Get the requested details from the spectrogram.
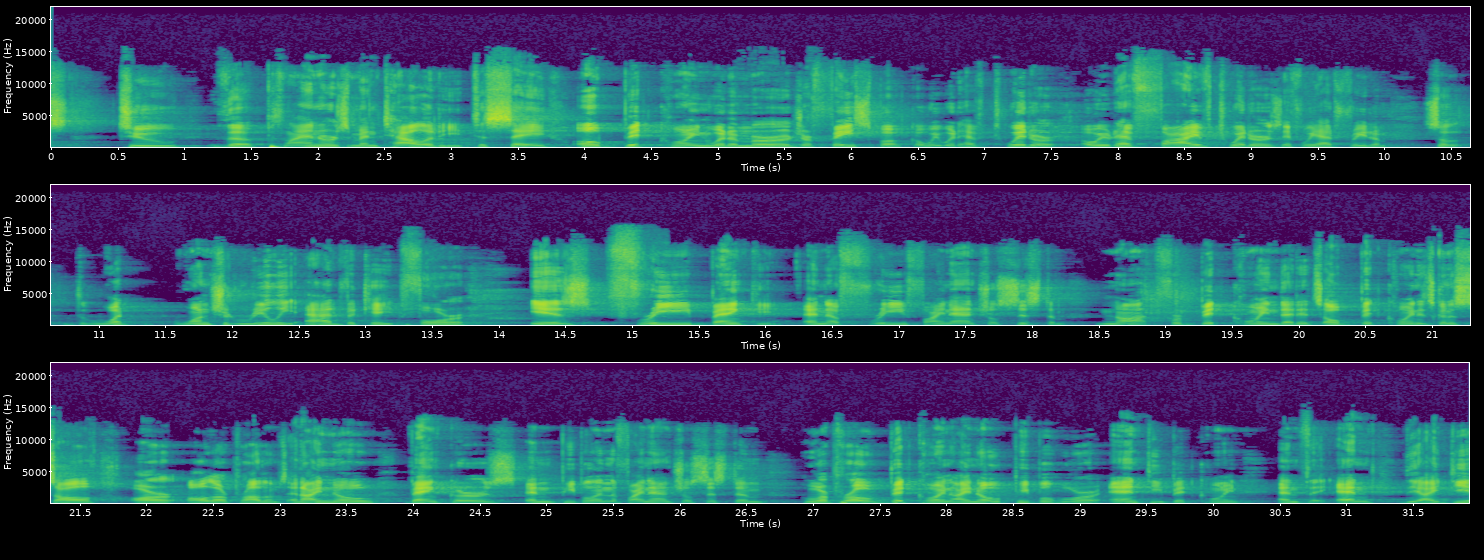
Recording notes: Attendees take this final opportunity to pose any lingering questions the conference may have raised. Recorded live at Ayn Rand Con Europe 2023.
